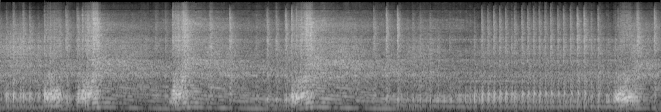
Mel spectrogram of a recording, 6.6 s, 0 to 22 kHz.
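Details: Freshly built Yamaha YZ85 two-stroke with new crank, still breaking in, coolant circulating: blipped through several revs, crisp and even, no knocking or misfire; normal running.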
